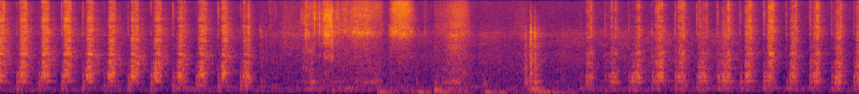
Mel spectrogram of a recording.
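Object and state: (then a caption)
Copper foil scratch art board. A red-handled, metal-tipped stylus makes fine scratching strokes across a flat, black-coated copper foil scratch art sheet. A fast, steady run of short, bright scratches is followed by a longer, smoother stretch of continuous scraping with a few brighter swipes. The quick, rhythmic strokes then return.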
